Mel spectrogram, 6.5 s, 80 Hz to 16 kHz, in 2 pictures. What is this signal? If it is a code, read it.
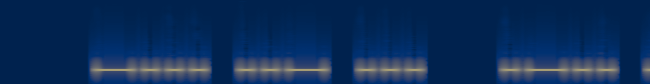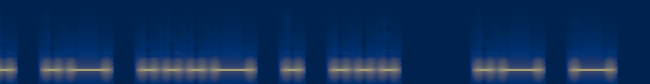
Morse code, heard as a keyed tone, about 20 wpm, 700 Hz. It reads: BUS LEAVES AT
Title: Easy Sentences with Hints - 20wpm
